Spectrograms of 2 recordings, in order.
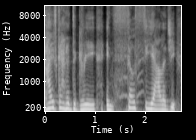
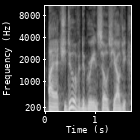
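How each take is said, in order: First: Slow, put-on lisping brag; mock lispy voice. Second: Said in the usual way. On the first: Host answering a jab about the degree, lispy mocking voice. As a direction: stretch it out with an exaggerated lisp. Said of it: "you talk like that".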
